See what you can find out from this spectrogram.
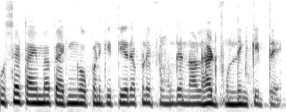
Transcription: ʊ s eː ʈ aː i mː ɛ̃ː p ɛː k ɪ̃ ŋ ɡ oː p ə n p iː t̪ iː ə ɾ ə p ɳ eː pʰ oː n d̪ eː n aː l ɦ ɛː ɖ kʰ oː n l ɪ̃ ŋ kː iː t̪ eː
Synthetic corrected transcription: ʊ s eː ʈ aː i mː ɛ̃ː p ɛː k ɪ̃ ŋ ɡ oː p ə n k iː t̪ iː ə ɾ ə p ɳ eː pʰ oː n d̪ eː n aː l ɦ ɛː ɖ pʰ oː n l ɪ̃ ŋ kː iː t̪ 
